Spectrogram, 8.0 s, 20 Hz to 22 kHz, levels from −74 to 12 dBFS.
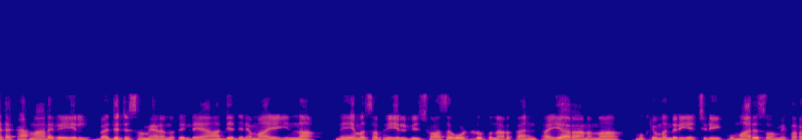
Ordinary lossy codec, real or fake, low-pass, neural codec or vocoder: none; fake; 7.2 kHz; codec, 16 kHz, 2 kbps, X-Codec, HuBERT features, trained on general audio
